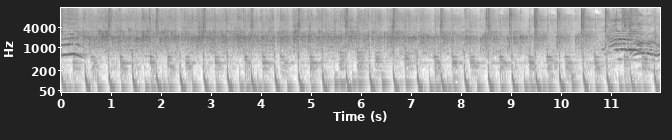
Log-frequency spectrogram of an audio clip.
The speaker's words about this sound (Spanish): ahí está, aplauso.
